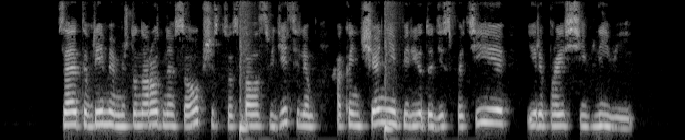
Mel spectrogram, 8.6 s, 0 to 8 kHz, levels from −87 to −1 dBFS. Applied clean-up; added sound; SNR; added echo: none; Snare drum; 10 dB; none.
